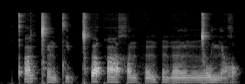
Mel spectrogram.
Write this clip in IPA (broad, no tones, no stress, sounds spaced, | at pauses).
qʼ ũ ǀ ẽ b tʲ ɒ b ǀʰ u q æ̃ ɐ̯ χ o n h ũ n p ũ b ɾ õ l ĩ n ŋ͡ǀ u nʲ õ ʁ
